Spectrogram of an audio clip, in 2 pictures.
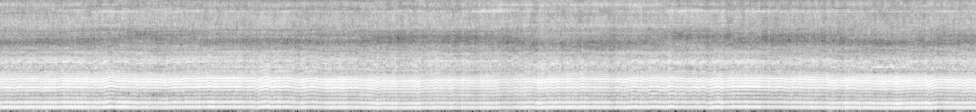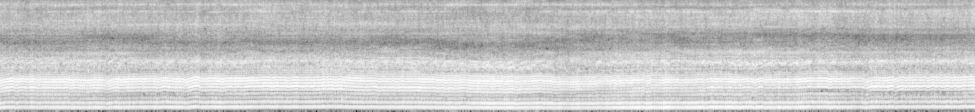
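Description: Mini weeder's small petrol engine running steadily under load while its rotary tines churn through soil, the pitch wavering slightly as the load changes.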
